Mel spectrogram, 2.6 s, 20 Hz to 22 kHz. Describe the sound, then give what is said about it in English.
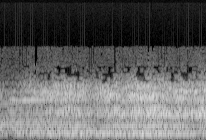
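A steady, droning propeller engine of a small charter plane hums continuously in flight over the Mojave desert toward the ghost town of Calico, loud, with a constant low rumble and no breaks or voices. “$50 even to Al Sterner for his charter plane to the ghost town of Calico”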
